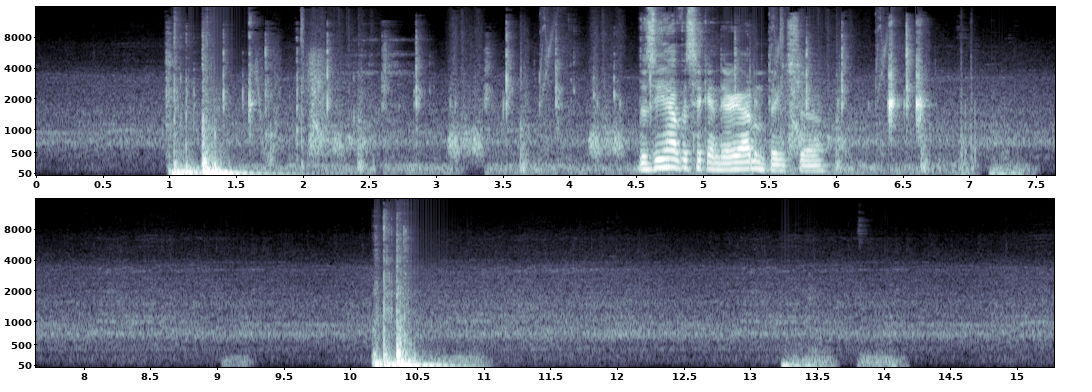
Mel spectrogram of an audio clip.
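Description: Video game punches and impacts thud and crash in bursts.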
